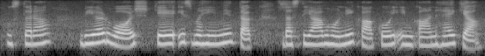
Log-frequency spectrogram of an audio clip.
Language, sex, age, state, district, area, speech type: Urdu, female, 45-60, Maharashtra, Nashik, urban, read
